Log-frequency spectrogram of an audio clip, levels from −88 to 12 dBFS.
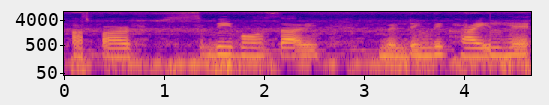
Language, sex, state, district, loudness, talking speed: Hindi, female, Bihar, Purnia, -18 LUFS, 90 wpm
